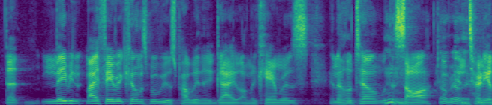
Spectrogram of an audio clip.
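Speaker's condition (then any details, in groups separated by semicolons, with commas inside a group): No condition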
